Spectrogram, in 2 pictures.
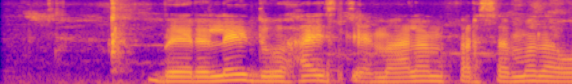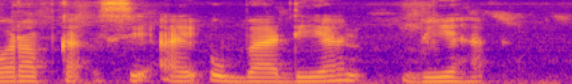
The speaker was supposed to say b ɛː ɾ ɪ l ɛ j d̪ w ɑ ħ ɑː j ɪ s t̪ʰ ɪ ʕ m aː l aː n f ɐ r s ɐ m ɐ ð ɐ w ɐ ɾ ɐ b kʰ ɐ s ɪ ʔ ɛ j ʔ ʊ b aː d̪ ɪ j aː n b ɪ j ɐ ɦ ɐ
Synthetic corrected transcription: b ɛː ɾ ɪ l ɛ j d̪ w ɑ ħ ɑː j ɪ s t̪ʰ ɪ ʕ m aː l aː n f ɐ r s ɐ m ɐ ð ɐ w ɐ ɾ ɐ b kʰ ɐ s ɪ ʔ ɛ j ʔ ʊ b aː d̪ ɪ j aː n b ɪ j ɐ ɦ ɐ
